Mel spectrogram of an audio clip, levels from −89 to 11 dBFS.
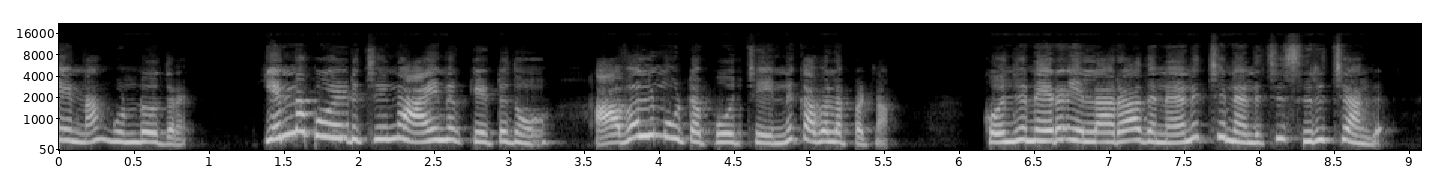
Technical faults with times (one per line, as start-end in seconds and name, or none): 1.86-1.93 corrupt frame concealed
3.14-3.23 corrupt frame concealed
4.51-4.55 corrupt frame concealed
6.67-6.74 corrupt frame concealed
